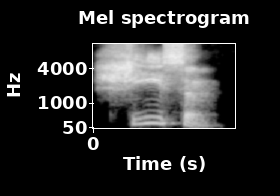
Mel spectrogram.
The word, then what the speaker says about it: schießen: So please remember, IE is a long E, like in the word schießen, which means to shoot, also, for example, in football.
